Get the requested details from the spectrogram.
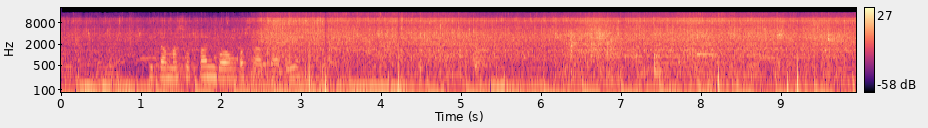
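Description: A spatula scrapes and clinks against a metal pan.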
